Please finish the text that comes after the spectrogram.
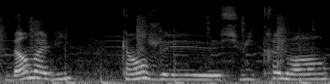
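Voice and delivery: ordinary delivery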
